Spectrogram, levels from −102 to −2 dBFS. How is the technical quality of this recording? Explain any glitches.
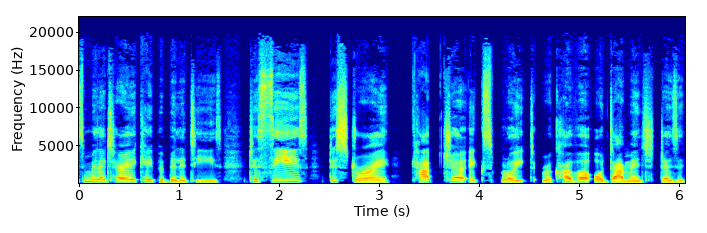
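The speech is compromised by one fault running through the whole clip: generation loss. Throughout, the sound is swirly, hollow and smeared, with softened consonant attacks and nothing above 19.9 kHz. This is likely from repeated lossy encoding, about five MP3 passes at what sounds like roughly 135 kbit/s, each requantising on a shifted frame grid so the errors accumulate. A single encode at that rate would sound far cleaner, so the swirl points to stacked passes rather than a low bitrate.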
